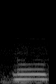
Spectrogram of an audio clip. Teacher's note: Bacaan mad tabi'i sebab dhammah bertemu wawu sukun, panjangnya 1 alif atau 2 harokat.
